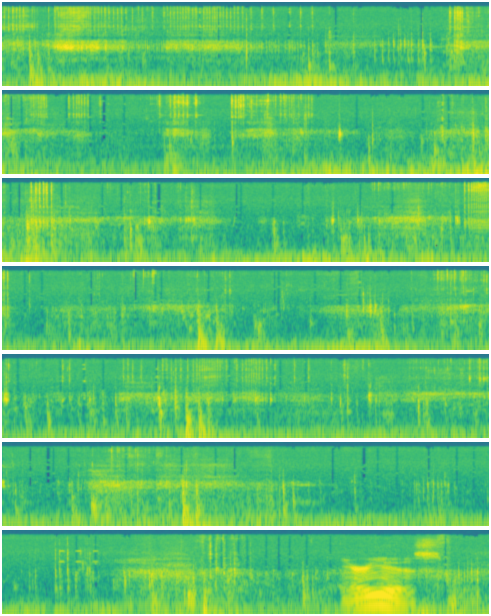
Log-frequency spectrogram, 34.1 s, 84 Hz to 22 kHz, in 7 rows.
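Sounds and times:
wind rumble on microphone: 0:00.0 - 0:05.4
fishing gear clicks and knocks: 0:00.0 - 0:11.7, 0:12.4 - 0:15.0, 0:18.0 - 0:34.0
water lapping against plastic hull: 0:00.0 - 0:34.0.

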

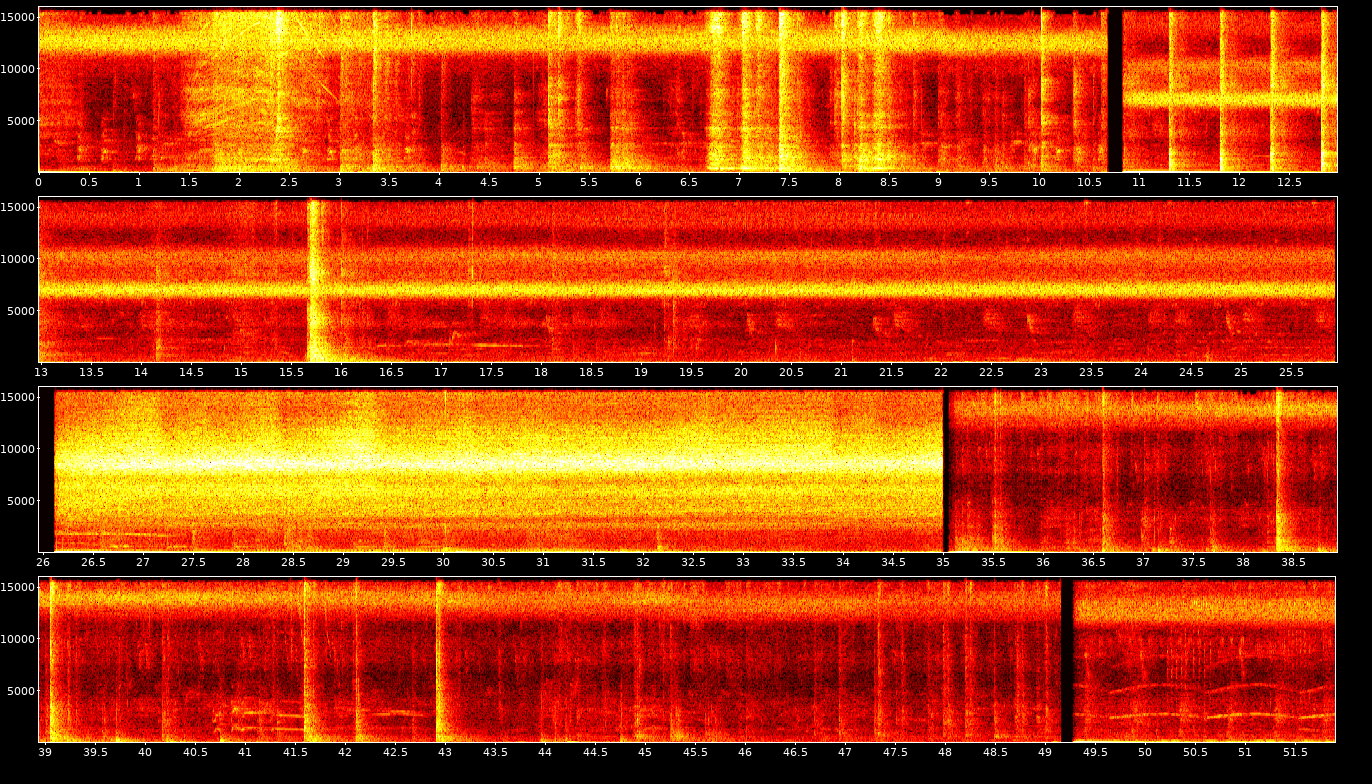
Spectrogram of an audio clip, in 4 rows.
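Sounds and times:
insects shrilling: 0:26.1 - 0:35.0.

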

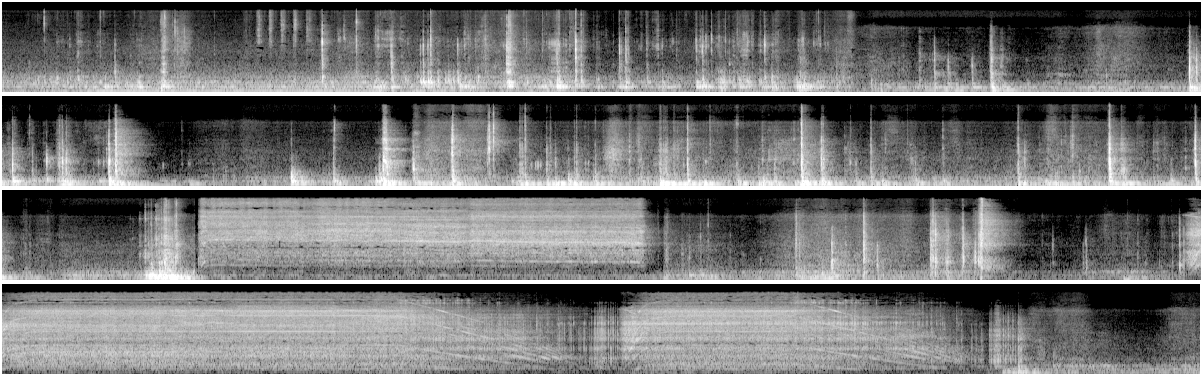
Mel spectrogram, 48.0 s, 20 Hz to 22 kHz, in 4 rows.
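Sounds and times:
angle grinder whining: 0:26.0 - 0:30.5, 0:35.8 - 0:46.2.

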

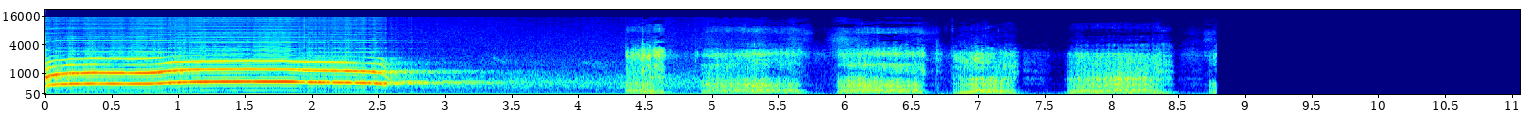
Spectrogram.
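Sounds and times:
wolf howl: 0:00.0 - 0:03.3
short rough growls: 0:04.4 - 0:08.8.

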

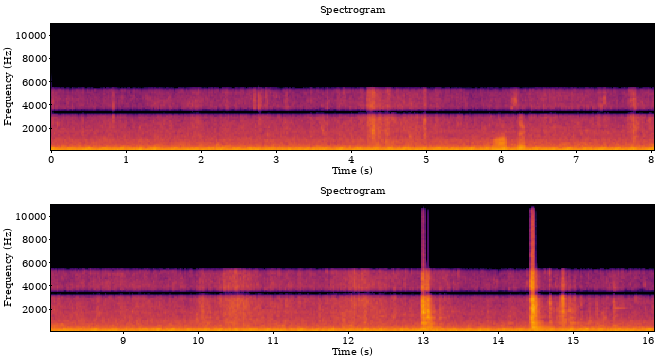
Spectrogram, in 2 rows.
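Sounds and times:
boat engine humming: 0:00.0 - 0:16.0
sharp knocks: 0:13.0 - 0:13.4, 0:14.4 - 0:15.7.

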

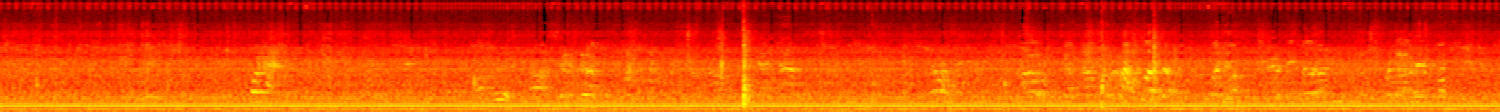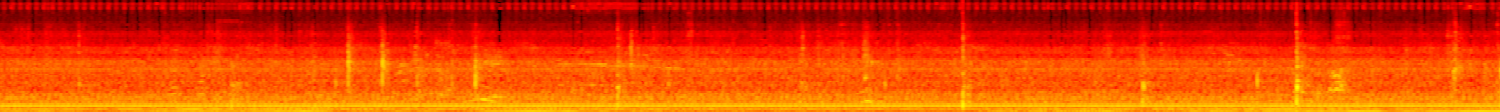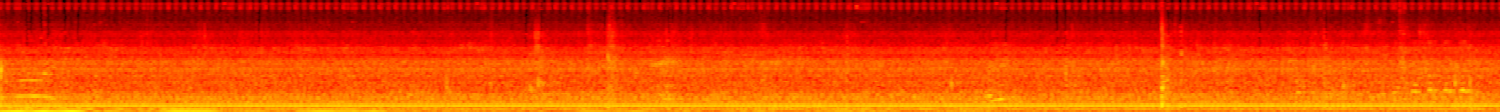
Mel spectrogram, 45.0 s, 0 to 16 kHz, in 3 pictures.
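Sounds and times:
steady low hum: 0:00.0 - 0:45.0
tennis balls struck by rackets: 0:06.2 - 0:09.2, 0:09.8 - 0:11.9, 0:18.2 - 0:20.0, 0:20.8 - 0:30.2, 0:40.5 - 0:44.9.

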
